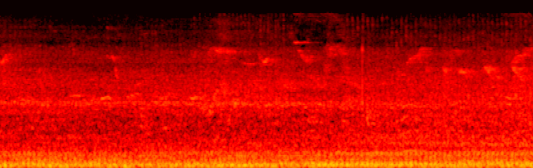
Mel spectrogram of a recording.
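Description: Small birds chirping now and then from about two seconds in, over a steady low rumble.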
